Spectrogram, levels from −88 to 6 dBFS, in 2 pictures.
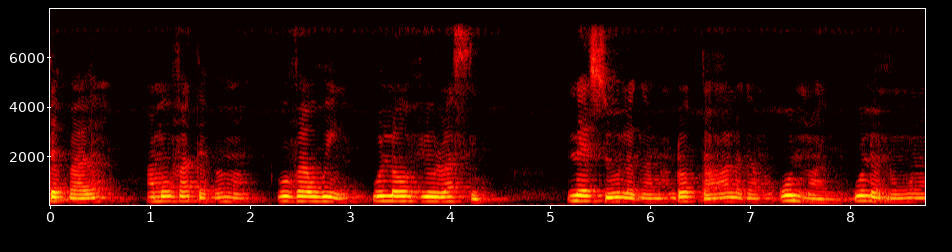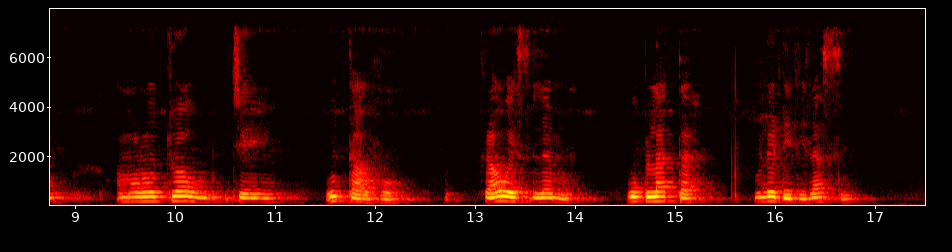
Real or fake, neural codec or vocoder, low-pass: fake; vocoder, 22.05 kHz, 80 mel bands, Vocos; 7.2 kHz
